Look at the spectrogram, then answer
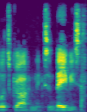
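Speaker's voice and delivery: normal talking voice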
